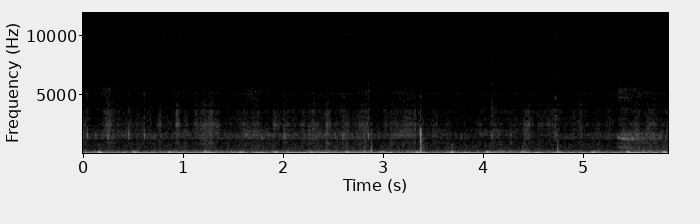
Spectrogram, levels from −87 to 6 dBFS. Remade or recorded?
recorded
